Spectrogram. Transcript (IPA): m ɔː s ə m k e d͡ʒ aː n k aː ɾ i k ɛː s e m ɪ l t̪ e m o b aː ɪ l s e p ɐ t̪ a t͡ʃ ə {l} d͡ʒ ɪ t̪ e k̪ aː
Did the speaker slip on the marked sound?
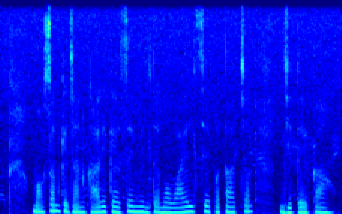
no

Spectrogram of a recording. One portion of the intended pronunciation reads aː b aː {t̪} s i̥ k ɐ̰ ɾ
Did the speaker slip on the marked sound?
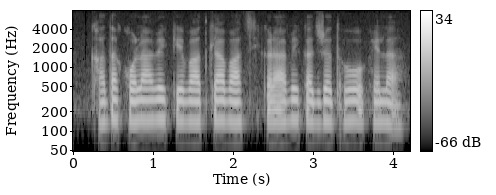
no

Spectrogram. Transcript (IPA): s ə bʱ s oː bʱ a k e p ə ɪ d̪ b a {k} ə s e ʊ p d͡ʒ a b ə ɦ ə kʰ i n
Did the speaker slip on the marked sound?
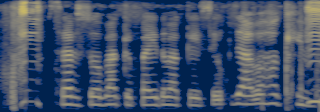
no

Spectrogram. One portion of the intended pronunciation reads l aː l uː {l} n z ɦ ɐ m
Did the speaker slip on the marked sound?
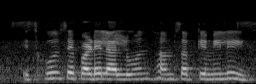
yes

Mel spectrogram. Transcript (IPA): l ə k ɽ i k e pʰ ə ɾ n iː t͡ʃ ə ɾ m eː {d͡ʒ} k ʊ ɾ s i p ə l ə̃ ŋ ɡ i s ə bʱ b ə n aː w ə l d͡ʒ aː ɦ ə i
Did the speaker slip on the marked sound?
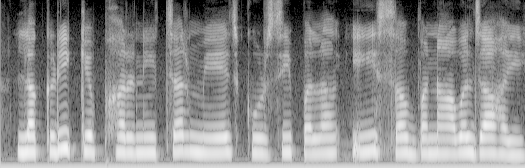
no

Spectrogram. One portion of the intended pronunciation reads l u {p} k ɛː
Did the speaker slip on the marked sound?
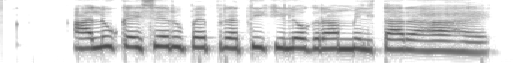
yes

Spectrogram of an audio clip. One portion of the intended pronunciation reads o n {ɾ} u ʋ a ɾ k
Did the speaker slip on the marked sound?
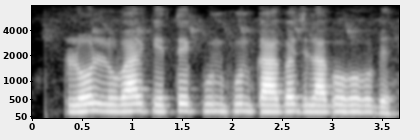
yes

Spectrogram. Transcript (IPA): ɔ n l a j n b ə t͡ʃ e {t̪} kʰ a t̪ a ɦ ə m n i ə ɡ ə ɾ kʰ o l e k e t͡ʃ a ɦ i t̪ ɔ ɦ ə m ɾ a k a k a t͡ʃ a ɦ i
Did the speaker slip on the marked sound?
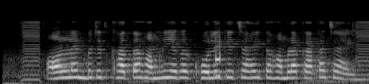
no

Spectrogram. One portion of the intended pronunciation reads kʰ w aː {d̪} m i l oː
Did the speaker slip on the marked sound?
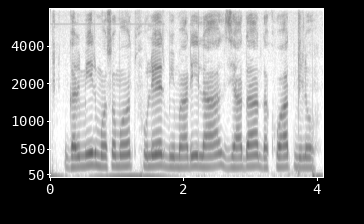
yes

